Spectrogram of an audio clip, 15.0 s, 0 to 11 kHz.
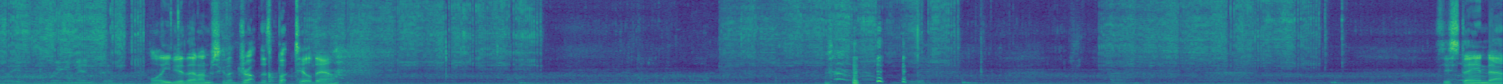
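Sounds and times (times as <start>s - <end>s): fishing reel ticking: 0.0s - 1.7s, 3.1s - 5.5s, 7.2s - 9.9s, 10.9s - 13.6s
boat hum: 0.0s - 15.0s.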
